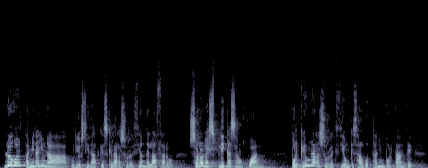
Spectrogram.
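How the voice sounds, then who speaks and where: A woman teaching a Bible class, telling gospel stories vividly and acting out the voices in the quotes. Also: mid-range voice. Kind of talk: storytelling Bible lesson. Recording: long reverb, hall-like echo.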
